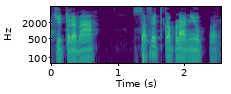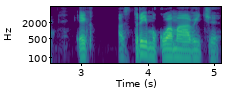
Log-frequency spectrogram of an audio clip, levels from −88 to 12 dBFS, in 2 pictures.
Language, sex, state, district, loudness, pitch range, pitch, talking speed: Gujarati, male, Gujarat, Valsad, -22 LUFS, 100-110 Hz, 105 Hz, 105 wpm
